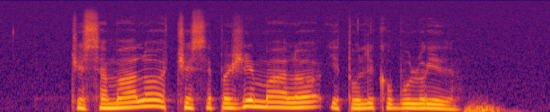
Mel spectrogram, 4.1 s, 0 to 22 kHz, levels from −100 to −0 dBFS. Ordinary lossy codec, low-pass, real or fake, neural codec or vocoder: none; none; real; none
